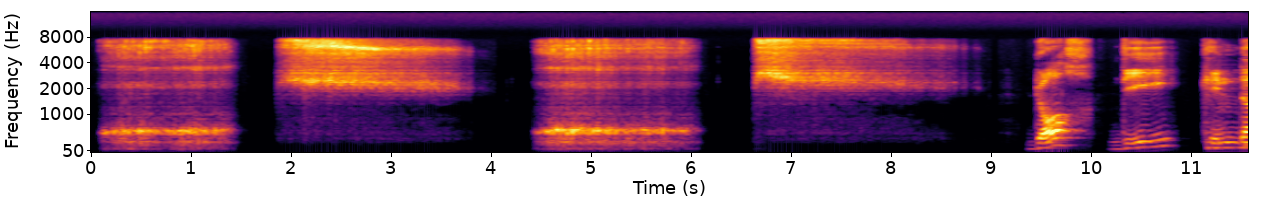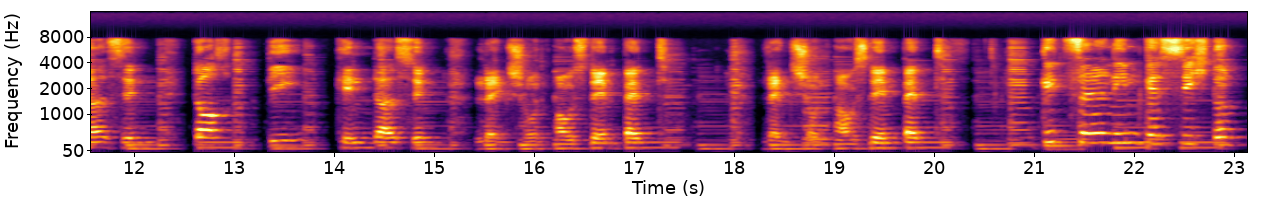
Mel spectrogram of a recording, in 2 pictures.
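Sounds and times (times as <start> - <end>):
loud rasping snoring: 0.0 - 1.5, 4.4 - 6.1
speech: 9.5 - 23.1.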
